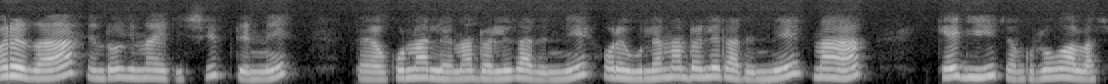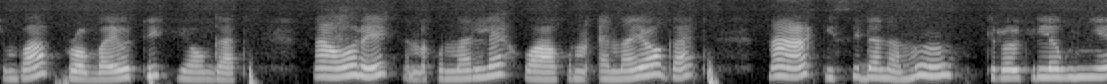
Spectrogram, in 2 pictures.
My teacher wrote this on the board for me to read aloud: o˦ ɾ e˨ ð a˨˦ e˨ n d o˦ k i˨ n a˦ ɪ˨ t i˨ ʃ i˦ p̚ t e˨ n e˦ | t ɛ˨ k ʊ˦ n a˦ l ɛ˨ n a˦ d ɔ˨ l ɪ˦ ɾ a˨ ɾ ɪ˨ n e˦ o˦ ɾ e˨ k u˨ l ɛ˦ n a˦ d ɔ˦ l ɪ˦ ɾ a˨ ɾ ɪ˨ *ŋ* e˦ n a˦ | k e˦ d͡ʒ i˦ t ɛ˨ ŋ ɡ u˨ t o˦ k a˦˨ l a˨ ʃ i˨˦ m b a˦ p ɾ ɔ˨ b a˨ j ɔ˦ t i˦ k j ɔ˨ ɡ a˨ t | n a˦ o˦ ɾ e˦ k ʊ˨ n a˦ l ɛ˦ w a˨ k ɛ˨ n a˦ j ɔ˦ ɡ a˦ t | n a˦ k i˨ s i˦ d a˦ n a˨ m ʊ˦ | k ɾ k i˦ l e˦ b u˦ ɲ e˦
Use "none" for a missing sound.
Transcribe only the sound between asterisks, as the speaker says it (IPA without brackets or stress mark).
n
